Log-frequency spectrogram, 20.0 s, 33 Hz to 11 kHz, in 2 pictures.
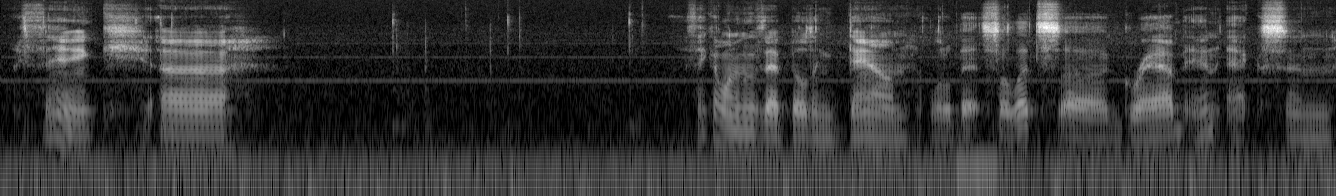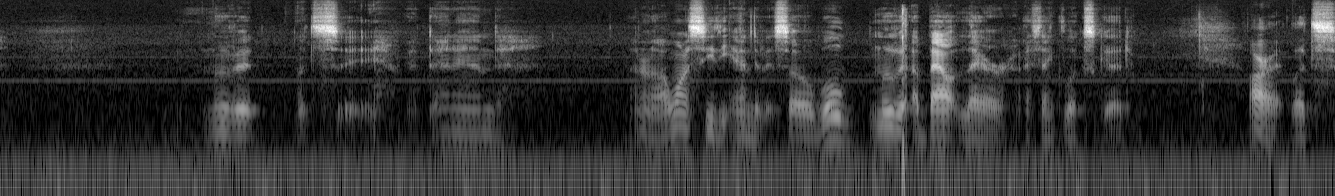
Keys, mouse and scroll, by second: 1.5-4.3 middle drag, 5.0-6.7 middle drag, 9.3 g.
